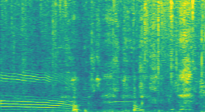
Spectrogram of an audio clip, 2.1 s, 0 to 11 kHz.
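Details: Momo, a Pomeranian, sprinting at full speed like an F1 racer; a sustained, tonal whine holding steady then sliding downward for about three-quarters of a second, then short scuffing and breathy sounds.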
